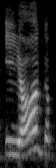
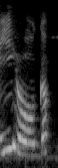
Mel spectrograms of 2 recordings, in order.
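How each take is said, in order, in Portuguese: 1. A primeira vogal é um O aberto. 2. A primeira vogal é um O fechado. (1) "não é yoga" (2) "O correto mesmo é yoga... só existe o O fechado"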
